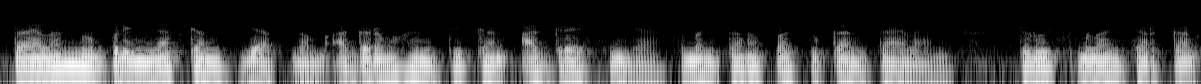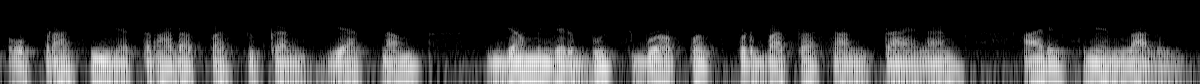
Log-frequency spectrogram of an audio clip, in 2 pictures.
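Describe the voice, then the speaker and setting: A man reading the news in a measured, formal way, heard through an old lo-fi broadcast recording like an old newsreel. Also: sits low, slightly rough. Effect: old lo-fi broadcast sound, like an old newsreel. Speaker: news anchor. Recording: tinny, narrow-band old broadcast recording.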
